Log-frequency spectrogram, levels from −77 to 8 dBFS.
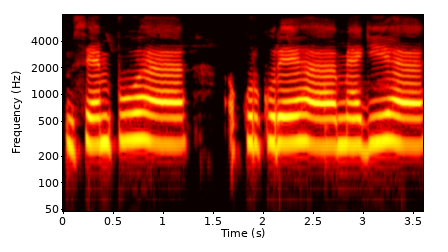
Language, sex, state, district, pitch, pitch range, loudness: Hindi, female, Bihar, Purnia, 280 Hz, 270-290 Hz, -13 LUFS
